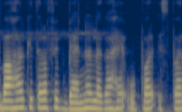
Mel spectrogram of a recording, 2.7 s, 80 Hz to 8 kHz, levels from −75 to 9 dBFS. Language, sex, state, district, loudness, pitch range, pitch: Hindi, female, Punjab, Pathankot, -18 LUFS, 185-205 Hz, 190 Hz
